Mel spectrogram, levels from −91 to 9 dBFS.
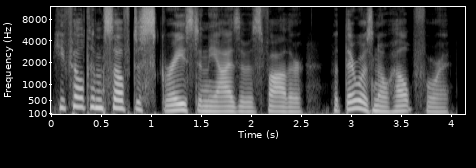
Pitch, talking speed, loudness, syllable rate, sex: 180 Hz, 245 wpm, -20 LUFS, 6.0 syllables/s, female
